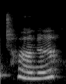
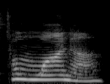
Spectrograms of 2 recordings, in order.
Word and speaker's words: Tawana: Because I said it wrong the other day, and then I looked in the chat, and I saw she said it's like Tawanda without the D, so Tawana.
